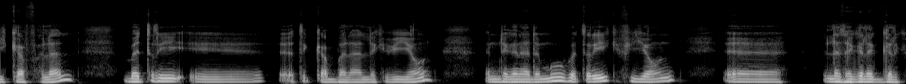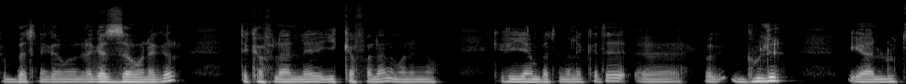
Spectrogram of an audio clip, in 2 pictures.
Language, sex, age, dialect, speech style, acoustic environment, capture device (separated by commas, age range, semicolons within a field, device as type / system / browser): Amharic, male, 35-44, Ethiopia - Addis Ababa, excited, people talking; music; appliances, mobile / Linux / Chrome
